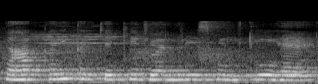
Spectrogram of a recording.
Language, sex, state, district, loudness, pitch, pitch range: Hindi, female, Haryana, Rohtak, -15 LUFS, 225 Hz, 215-230 Hz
